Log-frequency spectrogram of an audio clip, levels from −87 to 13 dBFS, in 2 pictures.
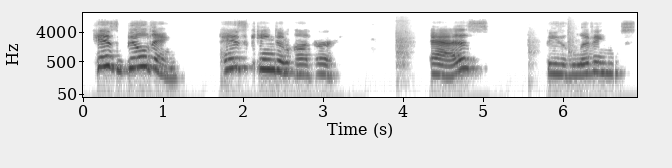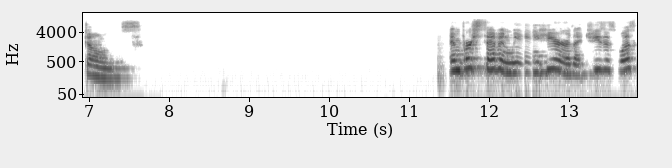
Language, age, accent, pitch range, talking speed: English, 30-49, American, 195-275 Hz, 80 wpm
